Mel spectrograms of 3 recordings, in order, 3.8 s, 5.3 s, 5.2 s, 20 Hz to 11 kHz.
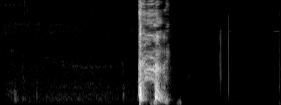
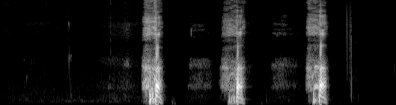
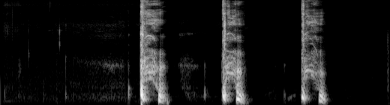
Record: {"cough_length": "3.8 s", "cough_amplitude": 32768, "cough_signal_mean_std_ratio": 0.19, "exhalation_length": "5.3 s", "exhalation_amplitude": 32768, "exhalation_signal_mean_std_ratio": 0.22, "three_cough_length": "5.2 s", "three_cough_amplitude": 32768, "three_cough_signal_mean_std_ratio": 0.25, "survey_phase": "beta (2021-08-13 to 2022-03-07)", "age": "45-64", "gender": "Male", "wearing_mask": "No", "symptom_cough_any": true, "symptom_sore_throat": true, "symptom_onset": "5 days", "smoker_status": "Never smoked", "respiratory_condition_asthma": false, "respiratory_condition_other": false, "recruitment_source": "Test and Trace", "submission_delay": "2 days", "covid_test_result": "Positive", "covid_test_method": "RT-qPCR", "covid_ct_value": 24.4, "covid_ct_gene": "ORF1ab gene"}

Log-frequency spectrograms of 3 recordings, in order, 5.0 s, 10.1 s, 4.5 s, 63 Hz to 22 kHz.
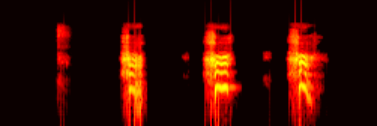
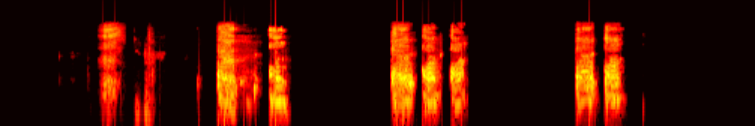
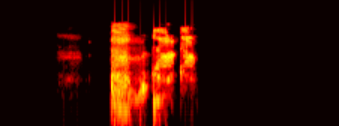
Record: {"exhalation_length": "5.0 s", "exhalation_amplitude": 28860, "exhalation_signal_mean_std_ratio": 0.32, "three_cough_length": "10.1 s", "three_cough_amplitude": 32768, "three_cough_signal_mean_std_ratio": 0.35, "cough_length": "4.5 s", "cough_amplitude": 28178, "cough_signal_mean_std_ratio": 0.34, "survey_phase": "beta (2021-08-13 to 2022-03-07)", "age": "65+", "gender": "Female", "wearing_mask": "No", "symptom_cough_any": true, "symptom_onset": "3 days", "smoker_status": "Never smoked", "respiratory_condition_asthma": false, "respiratory_condition_other": false, "recruitment_source": "Test and Trace", "submission_delay": "2 days", "covid_test_result": "Positive", "covid_test_method": "RT-qPCR"}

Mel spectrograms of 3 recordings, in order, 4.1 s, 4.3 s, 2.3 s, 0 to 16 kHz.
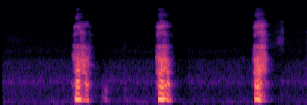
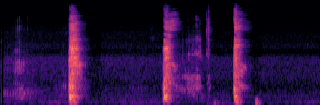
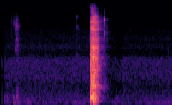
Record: {"exhalation_length": "4.1 s", "exhalation_amplitude": 20794, "exhalation_signal_mean_std_ratio": 0.25, "three_cough_length": "4.3 s", "three_cough_amplitude": 15820, "three_cough_signal_mean_std_ratio": 0.23, "cough_length": "2.3 s", "cough_amplitude": 20896, "cough_signal_mean_std_ratio": 0.17, "survey_phase": "beta (2021-08-13 to 2022-03-07)", "age": "18-44", "gender": "Female", "wearing_mask": "No", "symptom_none": true, "smoker_status": "Never smoked", "respiratory_condition_asthma": true, "respiratory_condition_other": false, "recruitment_source": "REACT", "submission_delay": "1 day", "covid_test_result": "Negative", "covid_test_method": "RT-qPCR", "influenza_a_test_result": "Negative", "influenza_b_test_result": "Negative"}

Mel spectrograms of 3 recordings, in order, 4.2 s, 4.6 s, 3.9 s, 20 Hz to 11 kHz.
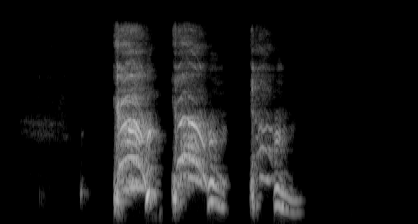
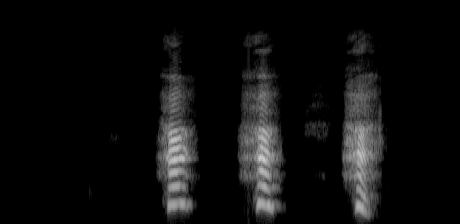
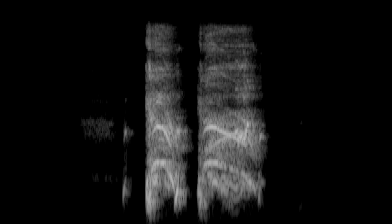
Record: {"three_cough_length": "4.2 s", "three_cough_amplitude": 12410, "three_cough_signal_mean_std_ratio": 0.42, "exhalation_length": "4.6 s", "exhalation_amplitude": 18357, "exhalation_signal_mean_std_ratio": 0.27, "cough_length": "3.9 s", "cough_amplitude": 8568, "cough_signal_mean_std_ratio": 0.42, "survey_phase": "beta (2021-08-13 to 2022-03-07)", "age": "45-64", "gender": "Female", "wearing_mask": "No", "symptom_none": true, "smoker_status": "Ex-smoker", "respiratory_condition_asthma": true, "respiratory_condition_other": false, "recruitment_source": "REACT", "submission_delay": "2 days", "covid_test_result": "Negative", "covid_test_method": "RT-qPCR", "influenza_a_test_result": "Negative", "influenza_b_test_result": "Negative"}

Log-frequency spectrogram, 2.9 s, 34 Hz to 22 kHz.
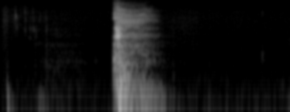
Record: {"cough_length": "2.9 s", "cough_amplitude": 7194, "cough_signal_mean_std_ratio": 0.23, "survey_phase": "beta (2021-08-13 to 2022-03-07)", "age": "65+", "gender": "Female", "wearing_mask": "No", "symptom_none": true, "smoker_status": "Never smoked", "respiratory_condition_asthma": false, "respiratory_condition_other": false, "recruitment_source": "REACT", "submission_delay": "2 days", "covid_test_result": "Negative", "covid_test_method": "RT-qPCR", "influenza_a_test_result": "Unknown/Void", "influenza_b_test_result": "Unknown/Void"}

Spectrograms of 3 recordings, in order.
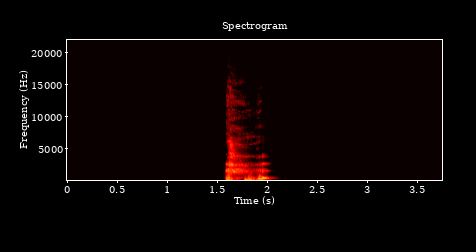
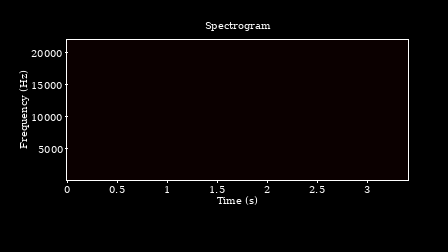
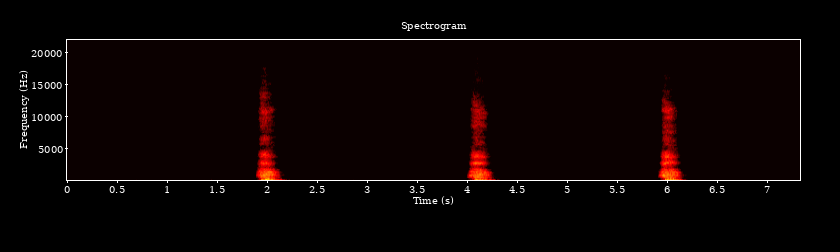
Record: {"cough_length": "3.8 s", "cough_amplitude": 9179, "cough_signal_mean_std_ratio": 0.26, "three_cough_length": "3.4 s", "three_cough_amplitude": 38, "three_cough_signal_mean_std_ratio": 0.75, "exhalation_length": "7.3 s", "exhalation_amplitude": 15945, "exhalation_signal_mean_std_ratio": 0.22, "survey_phase": "beta (2021-08-13 to 2022-03-07)", "age": "45-64", "gender": "Female", "wearing_mask": "No", "symptom_cough_any": true, "symptom_runny_or_blocked_nose": true, "symptom_abdominal_pain": true, "symptom_fatigue": true, "symptom_fever_high_temperature": true, "symptom_headache": true, "smoker_status": "Ex-smoker", "respiratory_condition_asthma": false, "respiratory_condition_other": false, "recruitment_source": "Test and Trace", "submission_delay": "2 days", "covid_test_result": "Positive", "covid_test_method": "RT-qPCR", "covid_ct_value": 15.9, "covid_ct_gene": "ORF1ab gene", "covid_ct_mean": 16.7, "covid_viral_load": "3200000 copies/ml", "covid_viral_load_category": "High viral load (>1M copies/ml)"}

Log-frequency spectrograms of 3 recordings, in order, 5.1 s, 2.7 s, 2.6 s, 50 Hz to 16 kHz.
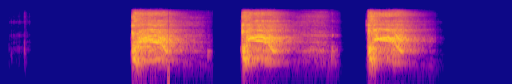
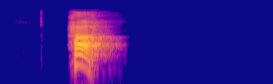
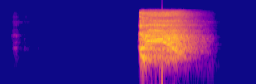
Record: {"three_cough_length": "5.1 s", "three_cough_amplitude": 26779, "three_cough_signal_mean_std_ratio": 0.43, "exhalation_length": "2.7 s", "exhalation_amplitude": 24934, "exhalation_signal_mean_std_ratio": 0.23, "cough_length": "2.6 s", "cough_amplitude": 25448, "cough_signal_mean_std_ratio": 0.36, "survey_phase": "beta (2021-08-13 to 2022-03-07)", "age": "18-44", "gender": "Male", "wearing_mask": "No", "symptom_runny_or_blocked_nose": true, "symptom_diarrhoea": true, "symptom_fatigue": true, "symptom_headache": true, "symptom_change_to_sense_of_smell_or_taste": true, "smoker_status": "Ex-smoker", "respiratory_condition_asthma": false, "respiratory_condition_other": false, "recruitment_source": "Test and Trace", "submission_delay": "2 days", "covid_test_result": "Positive", "covid_test_method": "LAMP"}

